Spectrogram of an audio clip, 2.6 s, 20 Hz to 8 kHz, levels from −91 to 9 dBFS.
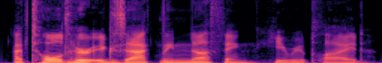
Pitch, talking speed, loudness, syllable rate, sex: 125 Hz, 165 wpm, -19 LUFS, 5.2 syllables/s, male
